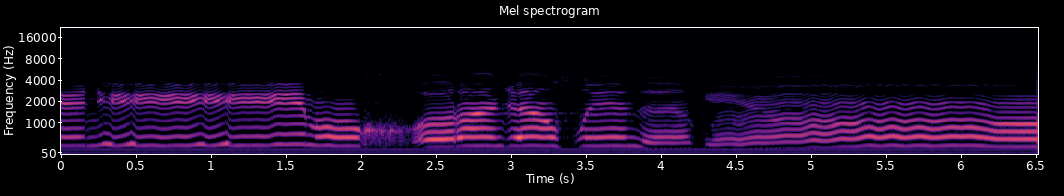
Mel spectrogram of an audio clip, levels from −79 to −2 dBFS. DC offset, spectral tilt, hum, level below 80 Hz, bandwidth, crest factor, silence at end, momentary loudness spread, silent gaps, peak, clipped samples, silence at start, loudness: under 0.1%; -5.5 dB/octave; none; -70 dBFS; 7.6 kHz; 16 dB; 0 s; 12 LU; none; -20 dBFS; under 0.1%; 0 s; -37 LUFS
